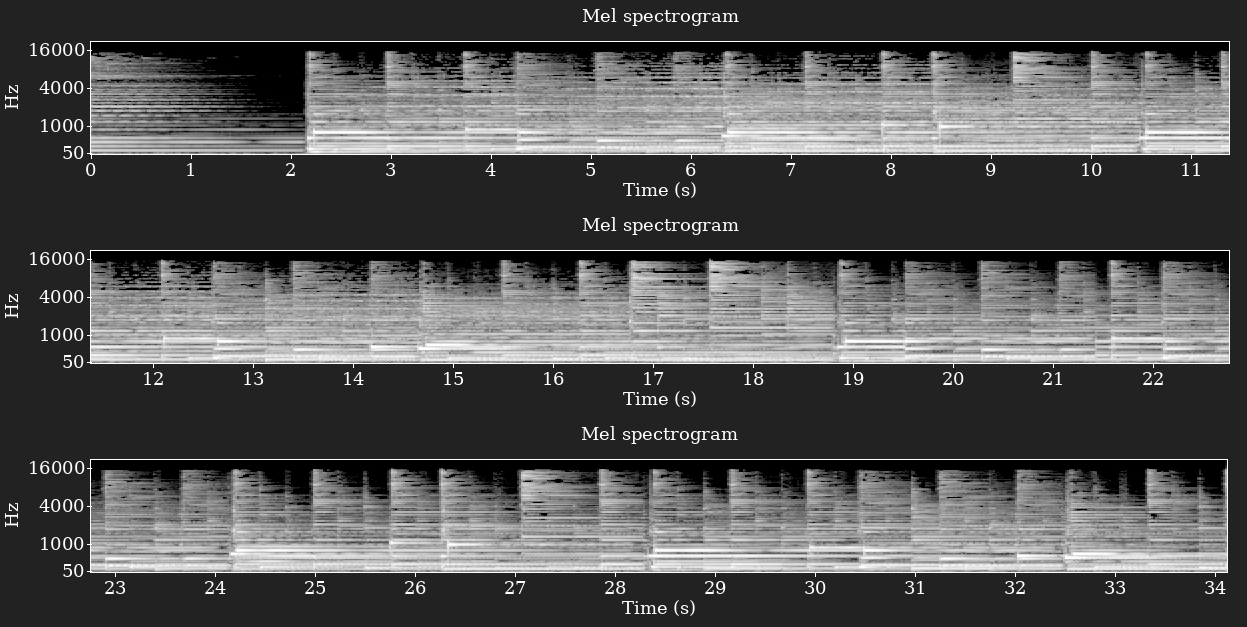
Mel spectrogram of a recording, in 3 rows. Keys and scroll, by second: 2.2 Return, 2.2 BackSpace, 3.8 Home, 4.1-7.6 typing, 10.8 Home, 10.9-11.8 typing, 15.7 ctrl+p, 21.3 ctrl+z, 21.6 ctrl+z, 31.7 ctrl+a.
